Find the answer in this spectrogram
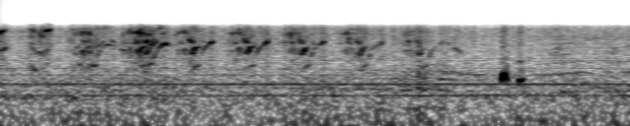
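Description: Birds giving a rapid run of short, high, rising chirps that fades out about three seconds in, over a steady low hum and a low rumble.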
